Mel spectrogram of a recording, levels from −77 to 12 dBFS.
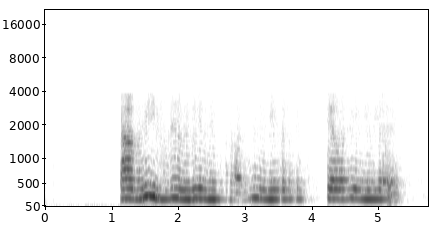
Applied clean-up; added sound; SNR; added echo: neural mask model DeepFilterNet 3.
